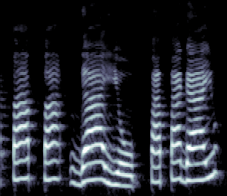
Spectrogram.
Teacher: Papagaio, o gai é a sílaba mais forte, então é uma palavra paroxítona.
